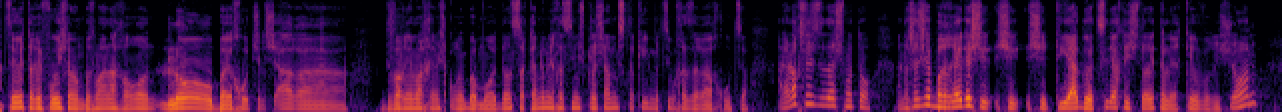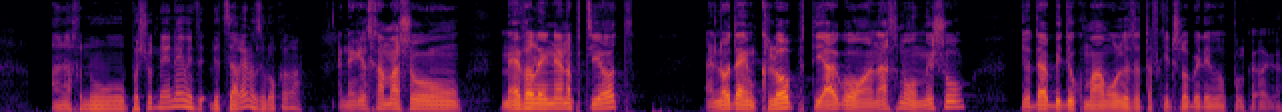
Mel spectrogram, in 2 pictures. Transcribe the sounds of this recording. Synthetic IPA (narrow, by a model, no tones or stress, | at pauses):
at͡sevetaʁefuiʃelanubezmanaːχaʁo̞nlo̞baeχutʃe̞lʃʔaʁa | d̪vaʁimaːχeʁimʃe̥ko̞ʁimbemoad̪o̞nsaχkanimniχnasimʃlo̞ʃamisχakimjot͡simχazaʁaːχut͡sa | ʔanilo̞χoʃefʃezeaʃmato̞ | anixoʃevʃebeʁe̞ɡaʃeʃeʃet̪ijaɡjot͡sliaχliiʃt̪ale̞taleʁke̞vaʁiʃo̞n | anaχnupaʃutneːnemitzelet͡saːʁe̞nuzelo̞kaʁa | a̰niaɡid̪leχamaʃu | meeveʁleinjanapt͡sio̞t̪ | ʔa̰nilojdeaimklopt̪iaɡoanaχnuomiʃu | jo̞d̪eabid̪jukmaːmʁulizeat̪afkid̪ʃelobeliveʁpulka̰ʁḛɡa̰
